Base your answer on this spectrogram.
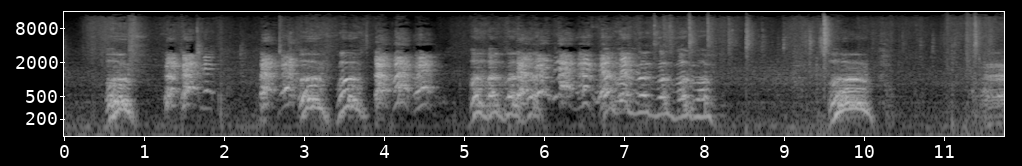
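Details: Two Siberian huskies at home playing with a new stuffed toy husky, giving a run of harmonic, arching woo-like vocal bursts that rise and fall, with a longer pause before a final yodelling call near the end.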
